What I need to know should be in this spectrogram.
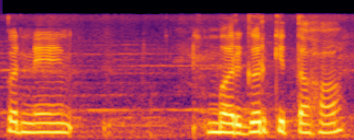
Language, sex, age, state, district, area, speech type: Dogri, female, 45-60, Jammu and Kashmir, Reasi, rural, spontaneous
